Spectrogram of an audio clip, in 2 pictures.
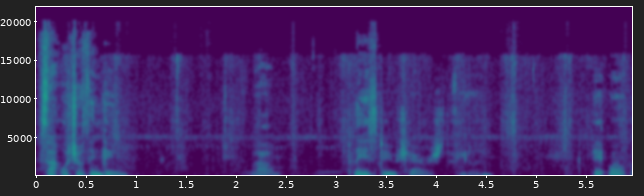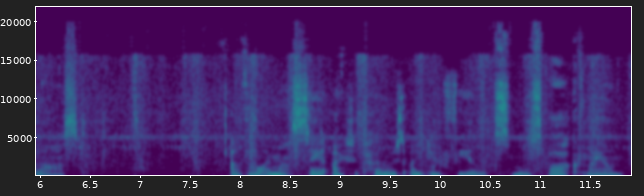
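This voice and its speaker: A prickly centuries-old vampire woman, whispered by a female performer with a fairly high, breathy voice and dry, sardonic teasing. The whisper stays close and hushed. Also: measured pace, pauses often, slight background noise, natural voice. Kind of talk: whispered audio roleplay.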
